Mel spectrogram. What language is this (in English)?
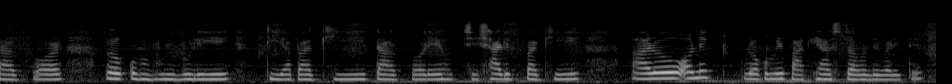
Bangla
